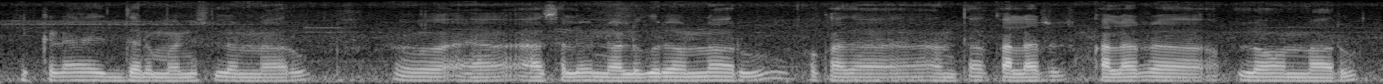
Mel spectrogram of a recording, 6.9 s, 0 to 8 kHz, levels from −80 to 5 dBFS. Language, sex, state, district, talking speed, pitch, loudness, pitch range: Telugu, male, Andhra Pradesh, Srikakulam, 120 wpm, 130 Hz, -18 LUFS, 125-135 Hz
